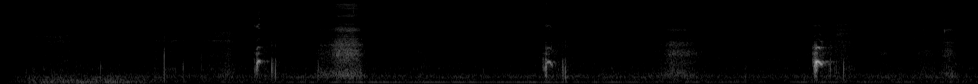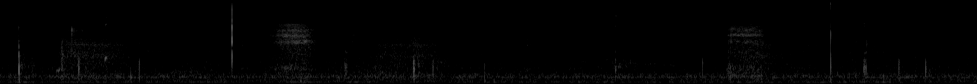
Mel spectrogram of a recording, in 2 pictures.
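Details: Faint, brief, sharp bursts recurring about every two seconds against quiet room noise; a run of hiccups.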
